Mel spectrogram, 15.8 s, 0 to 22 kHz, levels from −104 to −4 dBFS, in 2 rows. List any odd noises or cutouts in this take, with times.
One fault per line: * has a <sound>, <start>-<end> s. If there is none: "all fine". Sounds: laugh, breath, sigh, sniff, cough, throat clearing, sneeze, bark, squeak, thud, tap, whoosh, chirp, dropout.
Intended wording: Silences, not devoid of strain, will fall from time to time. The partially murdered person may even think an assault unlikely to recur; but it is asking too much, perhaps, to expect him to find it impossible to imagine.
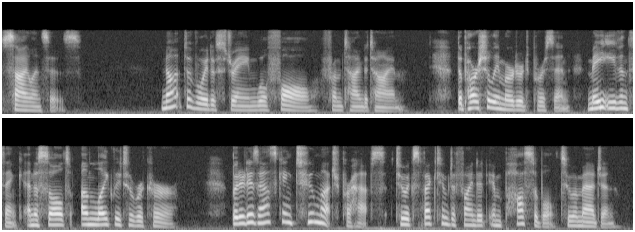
all fine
